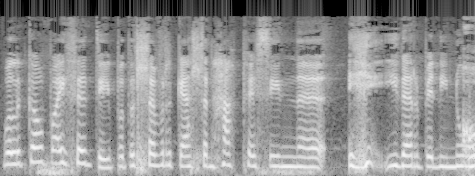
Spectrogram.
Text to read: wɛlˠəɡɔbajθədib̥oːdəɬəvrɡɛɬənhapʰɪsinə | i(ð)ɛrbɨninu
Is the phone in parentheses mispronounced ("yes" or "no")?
no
